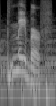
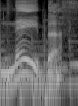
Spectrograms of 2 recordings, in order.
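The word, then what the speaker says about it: Naboth: that's what i said mayberff i think you're saying it wrong his name was neybeth ah bless you never mind nabith lived on a piece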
